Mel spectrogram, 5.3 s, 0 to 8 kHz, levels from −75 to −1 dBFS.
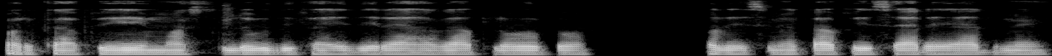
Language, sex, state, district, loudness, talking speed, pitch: Hindi, male, Chhattisgarh, Raigarh, -18 LUFS, 170 wpm, 105 Hz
